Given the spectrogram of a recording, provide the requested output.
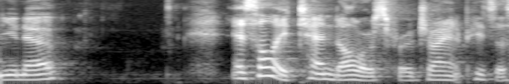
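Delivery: ordinary delivery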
